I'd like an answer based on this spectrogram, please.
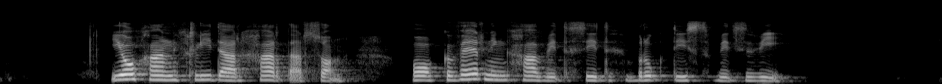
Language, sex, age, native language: Icelandic, female, 30-39, Romanian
